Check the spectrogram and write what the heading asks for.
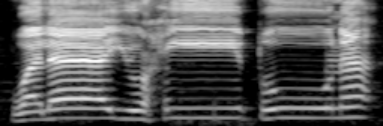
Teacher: یہ واو مدہ ہے، اسے بھی آپ کھینچ لیں گے، نون کو نہیں کھینچیں گے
